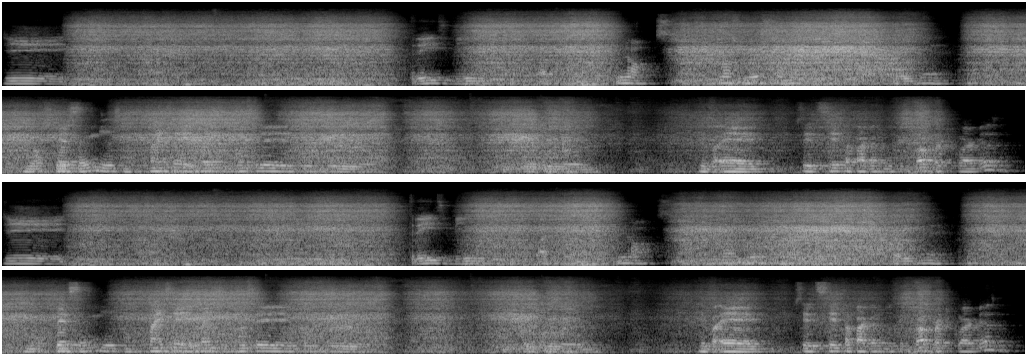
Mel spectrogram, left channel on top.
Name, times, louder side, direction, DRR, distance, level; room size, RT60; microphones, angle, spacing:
voice 1, 0.0-0.7 2.8-3.4 4.1-4.8 5.3-6.0 7.2-7.4 8.8-9.4 10.8-11.1 11.7-14.0 15.4-16.2 17.2-17.8 18.2-20.3, right 1 dB, 35° right, 0 dB, 0.4 m, -25 dB
sound 1, 0.6-4.0 4.5-6.2 6.6-9.2 9.6-19.6, left 1 dB, 15° left, 0.6 m, -22 dB
voice 2, 6.1-6.8 7.2-8.0 10.4-11.6, left 4 dB, 85° left, 7 dB, 0.3 m, -27 dB
2.4 x 2.2 x 2.4 m, 0.66 s
head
